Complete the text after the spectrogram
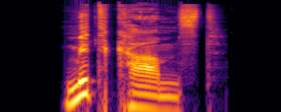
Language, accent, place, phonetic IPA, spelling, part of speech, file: German, Germany, Berlin, [ˈmɪtˌkaːmst], mitkamst, verb, De-mitkamst.ogg
- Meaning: second-person singular dependent preterite of mitkommen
